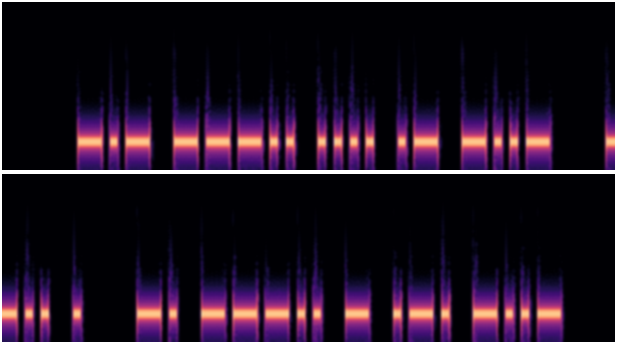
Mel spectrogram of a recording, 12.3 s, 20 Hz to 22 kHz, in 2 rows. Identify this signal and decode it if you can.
Morse code, heard as a keyed tone, about 15 wpm, 700 Hz. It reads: K8HAX DE N8TRX
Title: USA Callsign DE Callsign - 5 Characters - 15wpm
